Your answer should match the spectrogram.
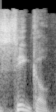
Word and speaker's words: Sicko: Vean un, documental de Michael Moore que se llama ¿Es Psico o Psycho? creo que es Psycho. Eh, se escribe S-I-C-K-O.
